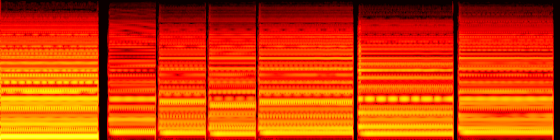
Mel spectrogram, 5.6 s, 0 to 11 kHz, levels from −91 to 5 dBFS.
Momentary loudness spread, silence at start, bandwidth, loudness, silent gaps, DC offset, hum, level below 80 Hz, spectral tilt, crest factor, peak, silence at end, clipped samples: 10 LU; 0 s; 7.8 kHz; -20 LUFS; 0.99-1.06 s; under 0.1%; none; -50 dBFS; -6.5 dB/octave; 18 dB; -2 dBFS; 0.1 s; under 0.1%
